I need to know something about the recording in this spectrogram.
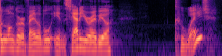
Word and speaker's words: Kuwait: So, advance tickets are now no longer available in Saudi Arabia, Kuwait. It's spelled K-U... Kuwait.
